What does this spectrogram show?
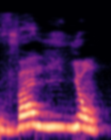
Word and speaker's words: valions: alors attention que nous valions on supprime le I et on supprime un L à la prononciation valion que vous valiez et qu'il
